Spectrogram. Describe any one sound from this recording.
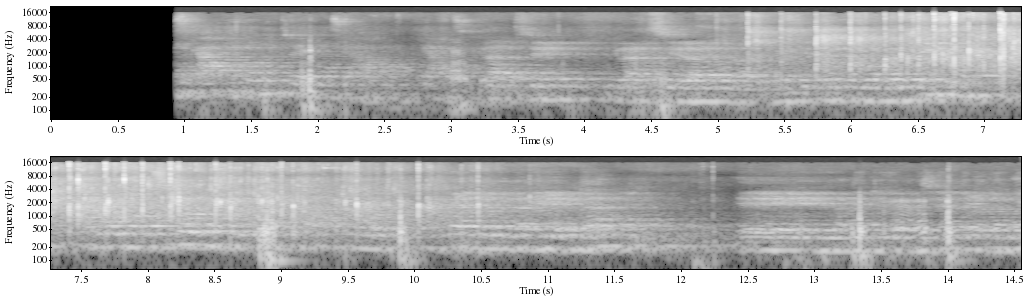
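An elderly man speaks into a microphone, heard through loudspeakers in an echoing hall.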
